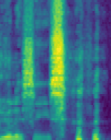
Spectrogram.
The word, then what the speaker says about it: Ulysses: Useless pretty much sums you up. Actually, it's pronounced Ulysses.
